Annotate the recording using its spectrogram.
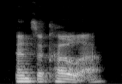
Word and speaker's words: Pensacola: I always put the stress in the wrong part of this pronunciation. Say it again. – My city? – Yeah. – Pensacola. – Pensacola.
